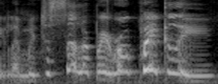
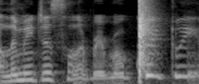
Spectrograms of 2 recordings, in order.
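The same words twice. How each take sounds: First: Very high-pitched celebratory singsong; giddy squeal. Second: Quick, higher-pitched happy aside; excited. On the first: Vlogger celebrating good results, giddy high squeal. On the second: Vlogger about to celebrate good results, excited and quick. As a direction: say it briskly, getting giddy. Celebrating negative test, first take. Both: Real, not acted.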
